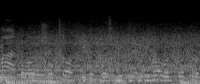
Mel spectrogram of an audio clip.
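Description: A man speaking in the manner of Italian football commentary, over background music with steady held notes.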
